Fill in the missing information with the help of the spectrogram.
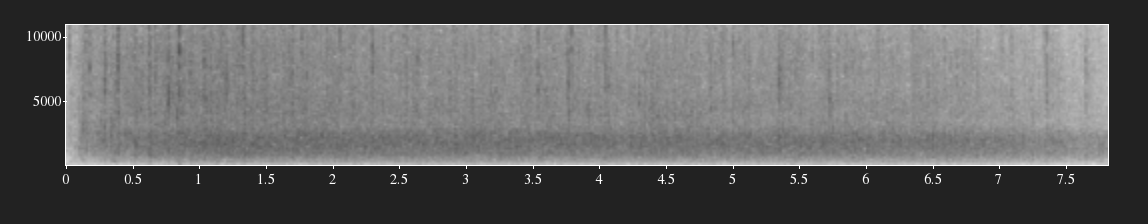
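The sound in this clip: Applause from a Colorado Symphony concert audience welcoming the resident conductor back on stage: a dense, steady wash of clapping that holds at full strength for several seconds, then eases slightly at the end.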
